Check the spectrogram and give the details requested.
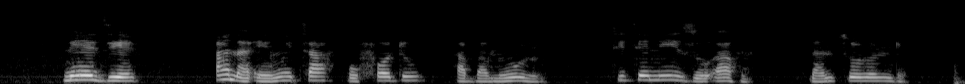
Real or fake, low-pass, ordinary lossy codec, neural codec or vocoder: fake; 9.9 kHz; none; vocoder, 22.05 kHz, 80 mel bands, WaveNeXt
